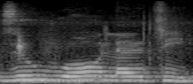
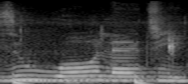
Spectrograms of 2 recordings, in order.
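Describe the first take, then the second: Both takes have the same delivery.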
